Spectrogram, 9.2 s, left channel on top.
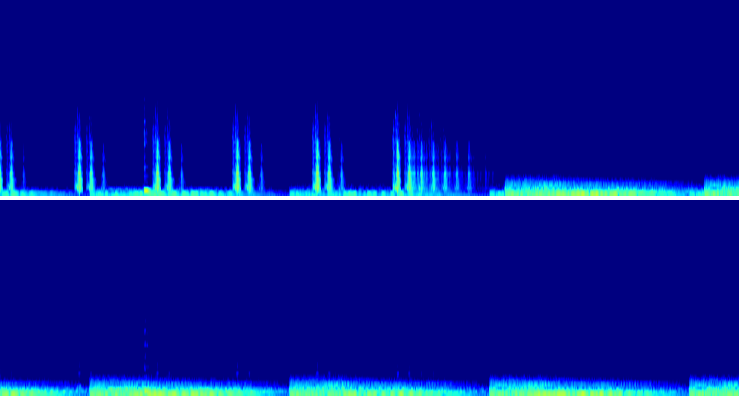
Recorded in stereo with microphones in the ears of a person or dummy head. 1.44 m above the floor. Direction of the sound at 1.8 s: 70° left (ahead or behind).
